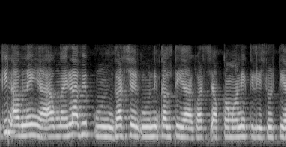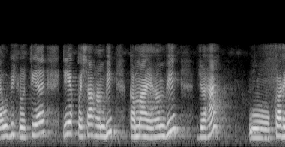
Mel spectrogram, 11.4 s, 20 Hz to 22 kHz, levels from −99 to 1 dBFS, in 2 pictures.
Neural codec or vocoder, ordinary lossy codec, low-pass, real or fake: none; AAC, 48 kbps; 7.2 kHz; real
